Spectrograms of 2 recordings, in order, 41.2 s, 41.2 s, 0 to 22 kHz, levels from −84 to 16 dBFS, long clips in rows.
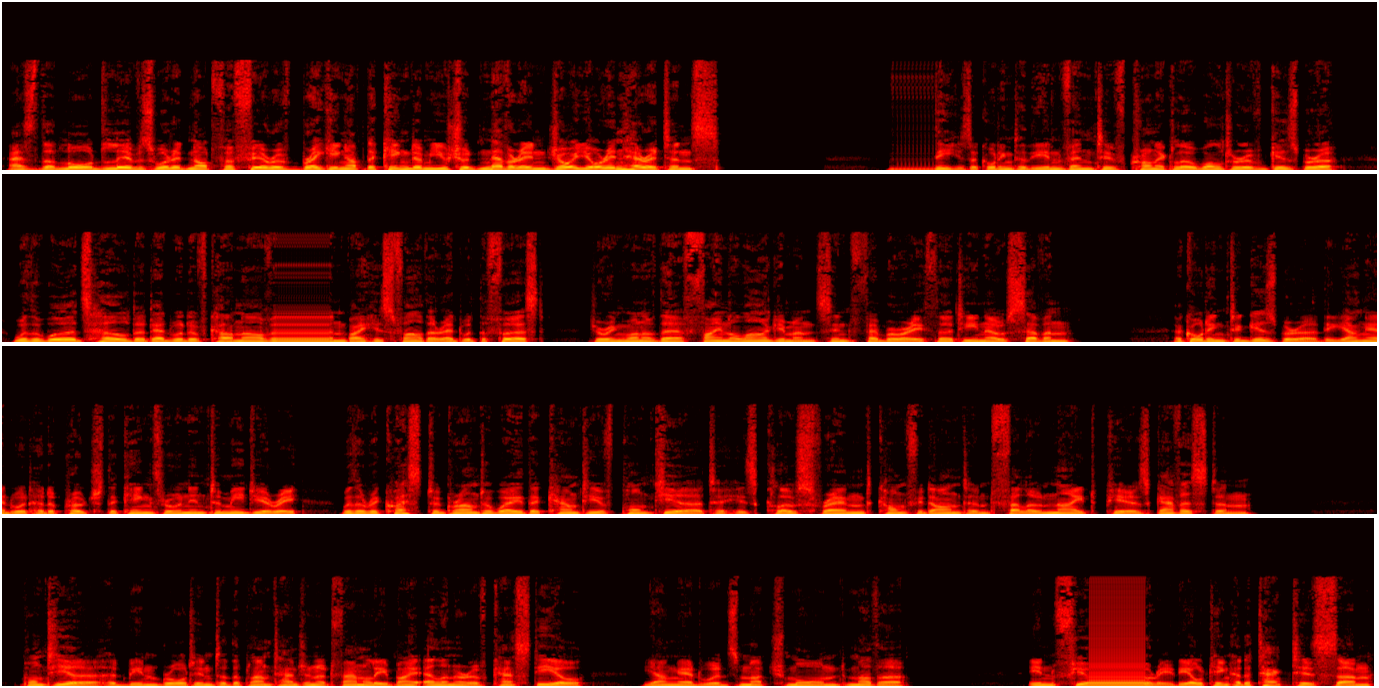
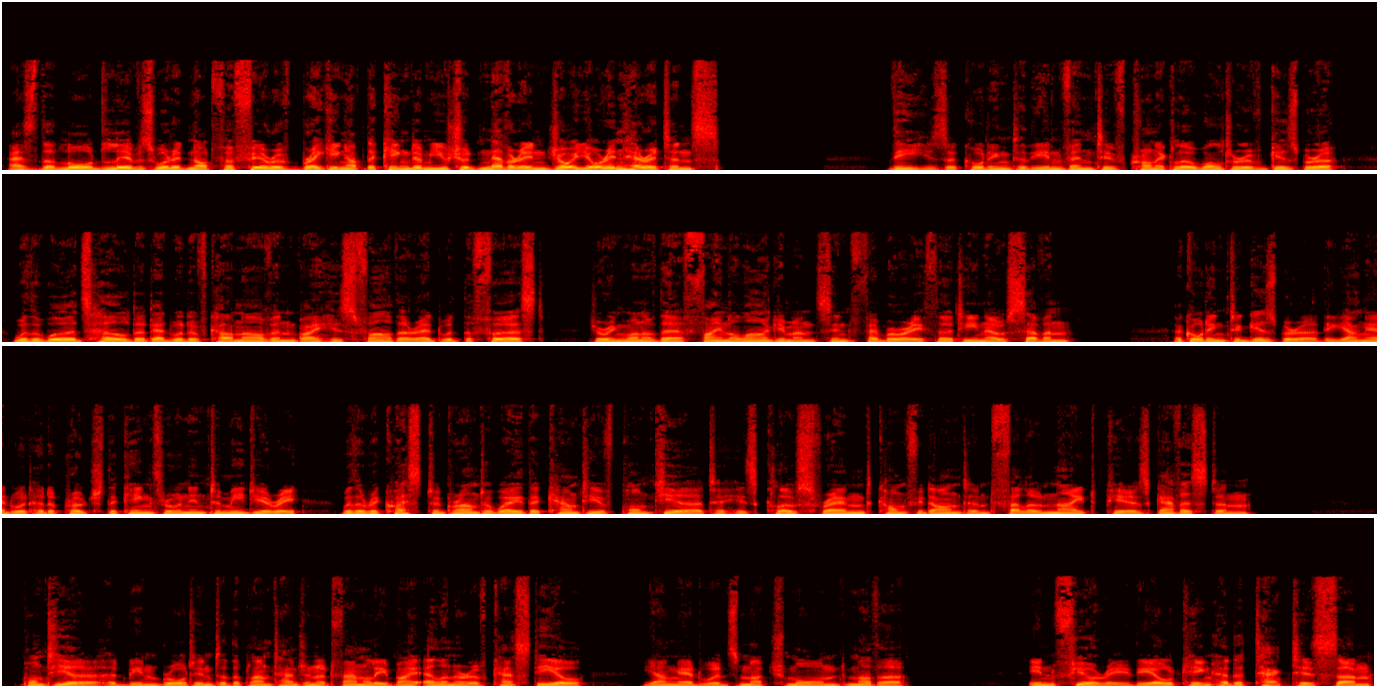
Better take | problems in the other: second | audio freezing; at 6.5 s, at 12 s and at 39 s

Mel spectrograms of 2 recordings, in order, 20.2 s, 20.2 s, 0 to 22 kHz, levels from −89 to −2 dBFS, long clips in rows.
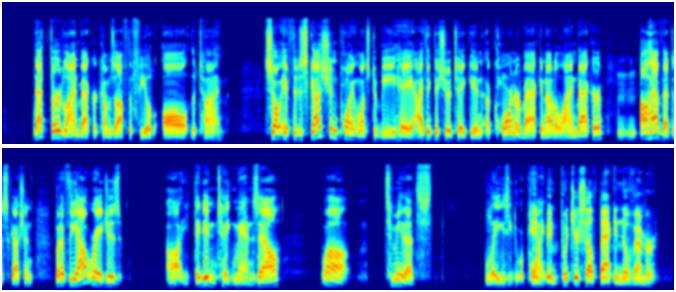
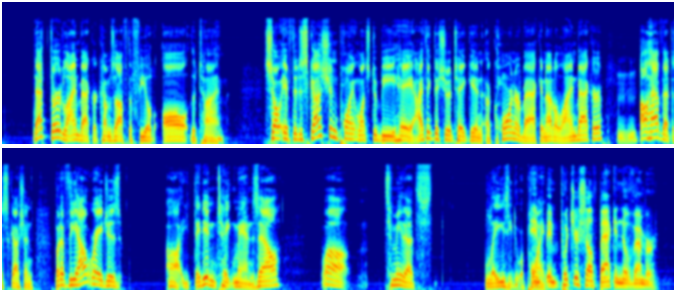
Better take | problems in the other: second | thin; very; fading below 350 Hz

